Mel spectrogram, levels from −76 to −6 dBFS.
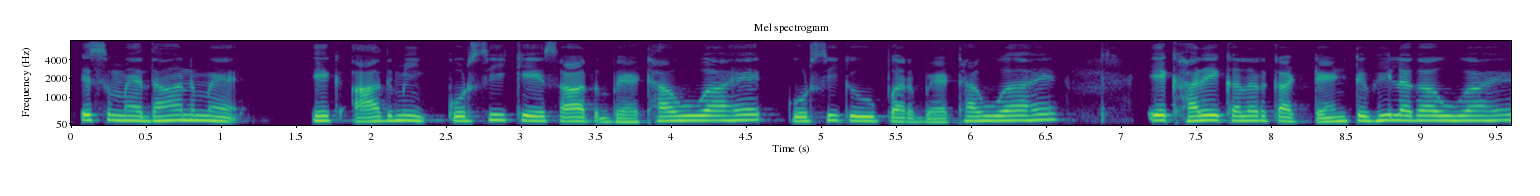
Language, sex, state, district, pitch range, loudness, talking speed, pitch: Hindi, male, Uttar Pradesh, Jalaun, 150-180 Hz, -22 LUFS, 160 wpm, 165 Hz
